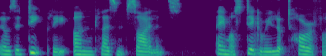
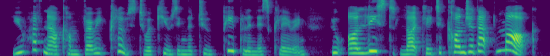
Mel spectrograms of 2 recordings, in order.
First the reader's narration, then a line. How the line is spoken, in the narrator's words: barked Mr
